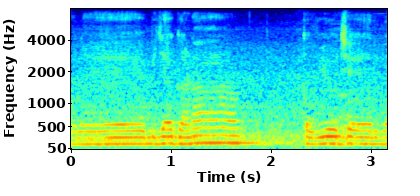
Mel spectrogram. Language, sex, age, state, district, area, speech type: Gujarati, male, 18-30, Gujarat, Ahmedabad, urban, spontaneous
